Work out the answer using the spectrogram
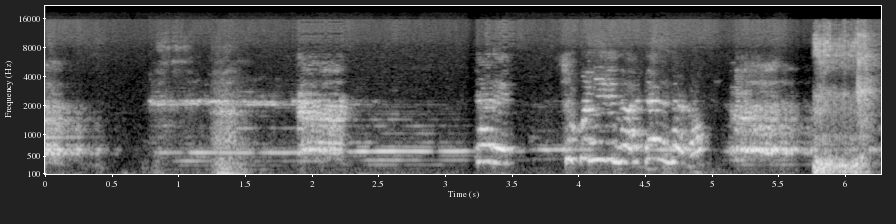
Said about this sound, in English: I like that sort of purr. A fly's version of a purr. The flyper.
